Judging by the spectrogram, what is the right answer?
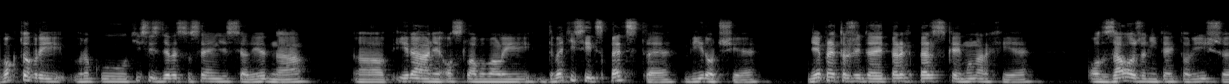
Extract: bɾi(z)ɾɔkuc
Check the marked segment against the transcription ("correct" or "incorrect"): incorrect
